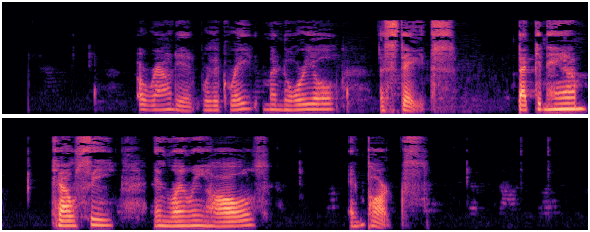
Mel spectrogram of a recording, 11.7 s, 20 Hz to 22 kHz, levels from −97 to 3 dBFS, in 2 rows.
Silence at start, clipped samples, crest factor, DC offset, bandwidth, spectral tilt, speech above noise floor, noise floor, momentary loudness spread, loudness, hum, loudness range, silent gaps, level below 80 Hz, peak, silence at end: 1.35 s; under 0.1%; 22 dB; under 0.1%; 11.5 kHz; -5 dB/octave; 56 dB; -75 dBFS; 18 LU; -19 LUFS; none; 9 LU; none; -62 dBFS; 0 dBFS; 1.65 s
